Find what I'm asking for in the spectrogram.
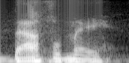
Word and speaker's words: Baphomet: That is that's a Baphomet. It's some May is M-E-T is pronounced May, Baphomet.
